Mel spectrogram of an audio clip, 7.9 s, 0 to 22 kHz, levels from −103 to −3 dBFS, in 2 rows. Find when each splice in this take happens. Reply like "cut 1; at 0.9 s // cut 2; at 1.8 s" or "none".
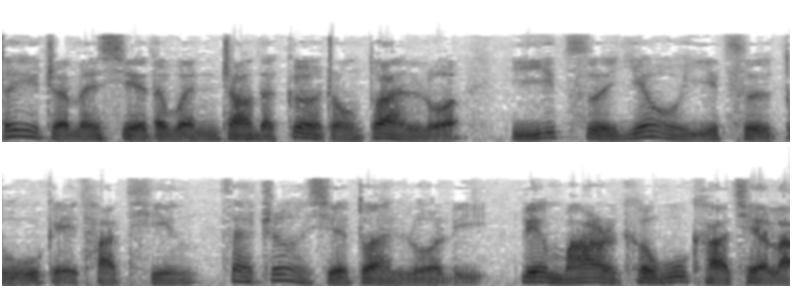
cut 1; at 5.0 s // cut 2; at 6.4 s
